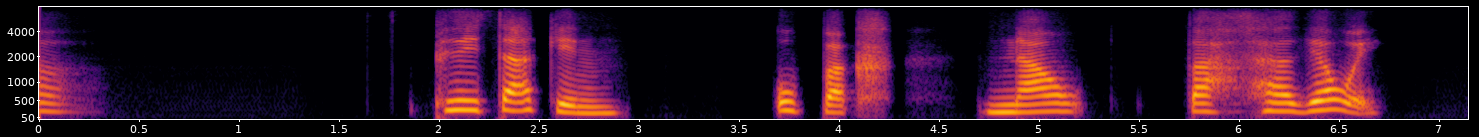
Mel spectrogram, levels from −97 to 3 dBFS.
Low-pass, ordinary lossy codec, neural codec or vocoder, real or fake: 7.2 kHz; Opus, 32 kbps; codec, 16 kHz, about 1 kbps, DyCAST, with the encoder's durations; fake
